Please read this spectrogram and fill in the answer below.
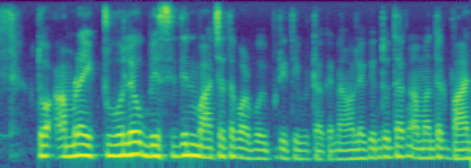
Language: Bangla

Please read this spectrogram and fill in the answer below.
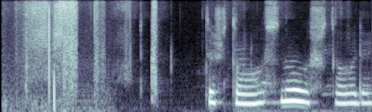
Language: Russian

